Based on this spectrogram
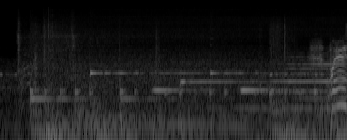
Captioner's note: engine revving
